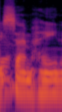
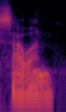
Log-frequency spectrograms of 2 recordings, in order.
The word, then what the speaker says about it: Samhain: I know they say Samhain in the movie, but it's Celtic. It's more like Samhain.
